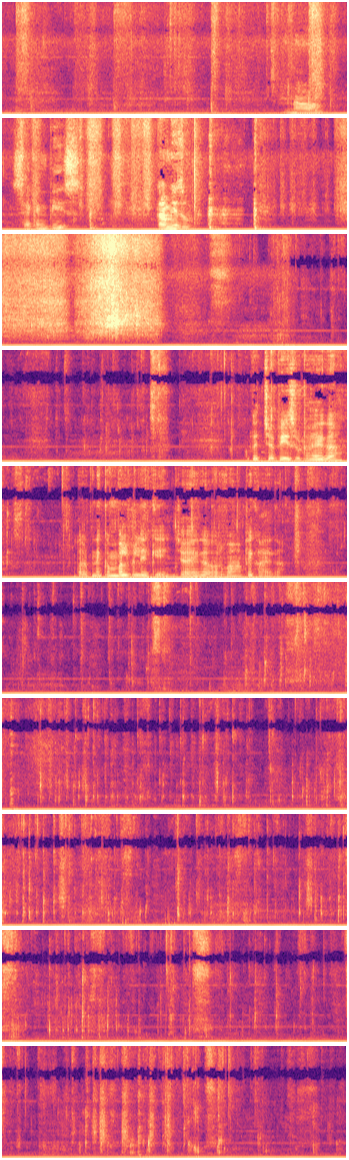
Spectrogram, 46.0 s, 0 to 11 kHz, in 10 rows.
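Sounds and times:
steady low hum: 0.0 - 45.9
dog chewing: 8.0 - 45.9.

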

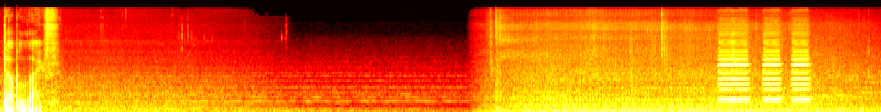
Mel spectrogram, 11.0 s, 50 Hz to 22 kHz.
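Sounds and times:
steady low rumble: 0.0 - 11.0
car horn honking: 8.8 - 10.4.

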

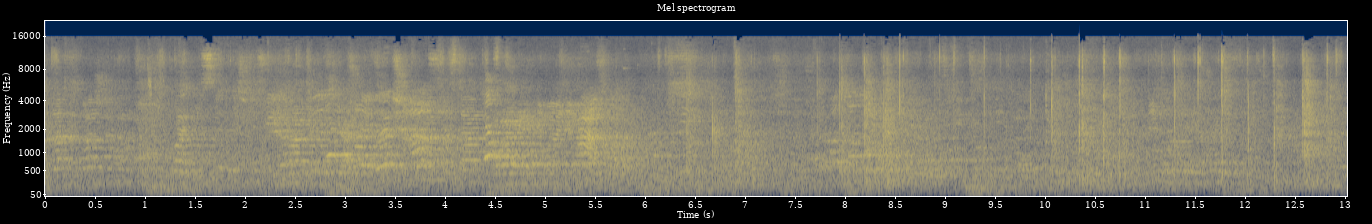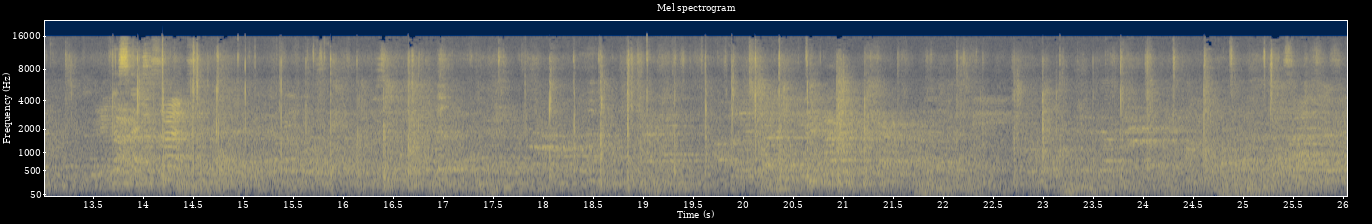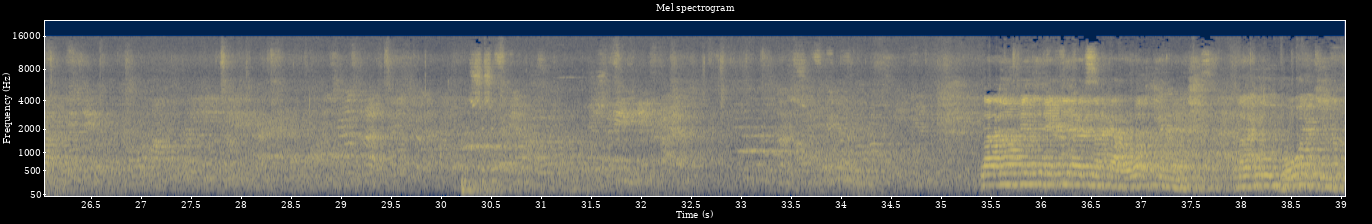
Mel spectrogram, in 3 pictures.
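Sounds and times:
indistinct chatter: 0.0 - 39.0.

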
